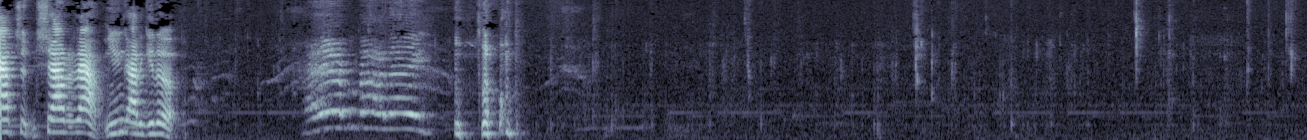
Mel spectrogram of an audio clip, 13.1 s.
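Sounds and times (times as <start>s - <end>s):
faint chewing: 5.1s - 13.0s.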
